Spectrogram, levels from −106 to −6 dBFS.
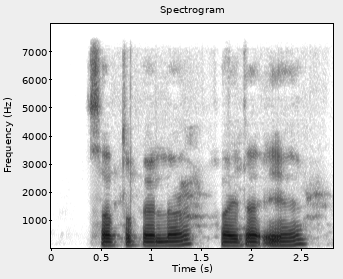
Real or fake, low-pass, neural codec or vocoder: fake; 7.2 kHz; codec, 24 kHz, 3.1 kbps, DualCodec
